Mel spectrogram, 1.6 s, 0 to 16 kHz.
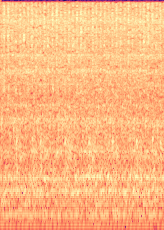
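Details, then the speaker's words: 1950 Chevy truck stovebolt six after new gaskets, spark plugs and a valve adjustment, choke turned fully off: steady, even idle with a smooth low rumble and no exhaust puffing or ticking; normal idle. "I'm going to try to turn the choke all the way off. Yep. Is it going to do it? I think it might. All right. It sounds so much better."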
